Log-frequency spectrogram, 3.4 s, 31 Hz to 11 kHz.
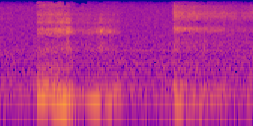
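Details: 13-year-old Labrador sleeping and dreaming: low, rumbling snorts on breathing in, two snoring breaths heard; ordinary dog snoring.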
